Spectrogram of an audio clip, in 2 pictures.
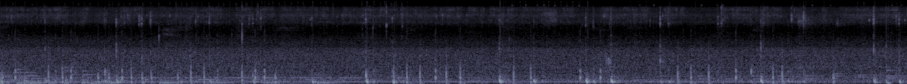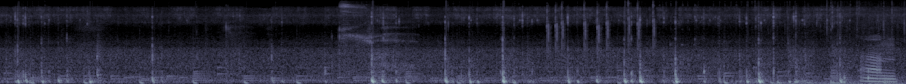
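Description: Stone blocks are placed with short dull clicks.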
